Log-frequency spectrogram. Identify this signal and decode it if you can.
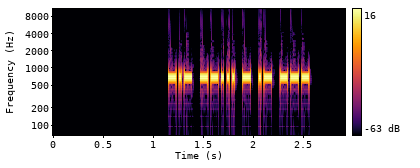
Morse code, heard as a keyed tone, about 46 wpm, 700 Hz. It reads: K7TAO
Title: USA Call Signs - 5 Characters - 2x Character Spacing - 45wpm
